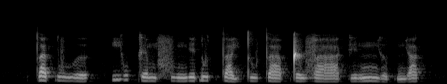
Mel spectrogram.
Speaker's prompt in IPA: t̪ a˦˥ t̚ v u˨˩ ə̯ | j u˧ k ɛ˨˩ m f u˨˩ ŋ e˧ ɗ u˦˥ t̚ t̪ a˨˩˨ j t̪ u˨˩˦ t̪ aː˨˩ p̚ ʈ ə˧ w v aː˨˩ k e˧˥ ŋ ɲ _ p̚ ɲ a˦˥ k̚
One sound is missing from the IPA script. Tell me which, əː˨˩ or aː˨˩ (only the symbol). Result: əː˨˩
